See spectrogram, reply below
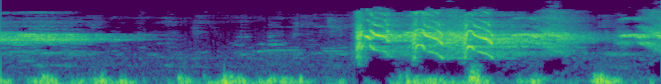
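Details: Pet ring-necked parrot known for talking, letting out a loud, harsh, rasping squawk over a low human voice speaking nearby, after a thin sustained tone.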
